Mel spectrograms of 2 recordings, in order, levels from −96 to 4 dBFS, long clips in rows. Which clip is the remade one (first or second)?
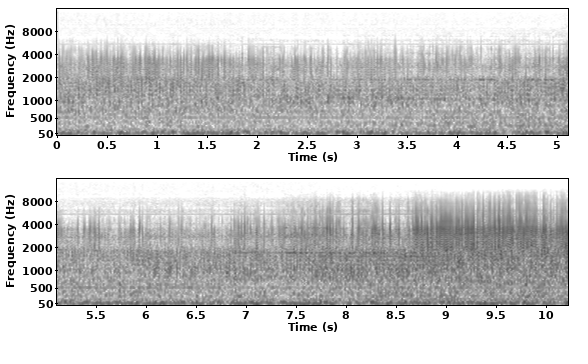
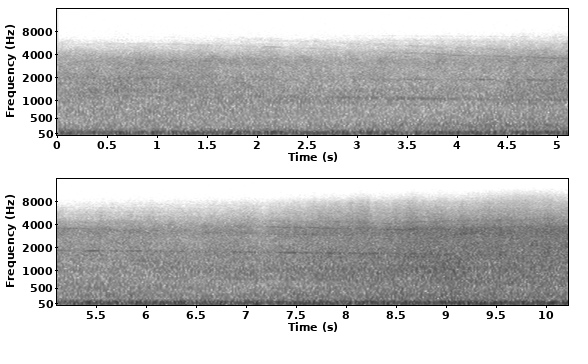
first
